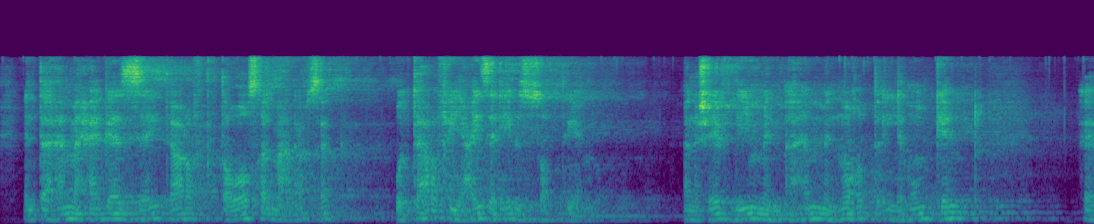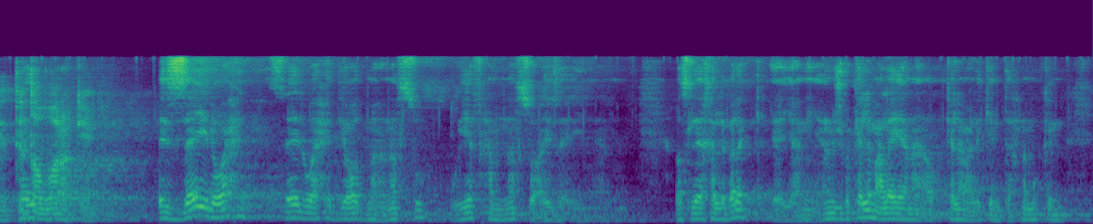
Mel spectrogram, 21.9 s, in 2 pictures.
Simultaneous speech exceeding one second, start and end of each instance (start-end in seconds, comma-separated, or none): none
